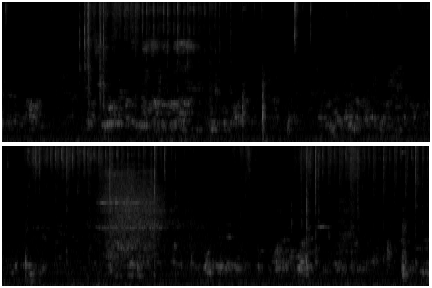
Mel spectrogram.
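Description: A small metal tool scrapes and clicks against plastic.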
